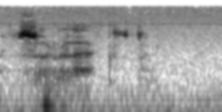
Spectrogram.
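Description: A brief softly whispered word from a hypnotist's voice, lasting under a second, followed by a couple of faint ticks.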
